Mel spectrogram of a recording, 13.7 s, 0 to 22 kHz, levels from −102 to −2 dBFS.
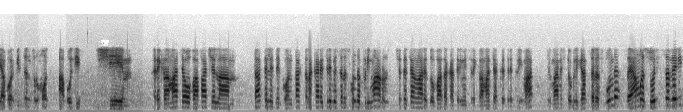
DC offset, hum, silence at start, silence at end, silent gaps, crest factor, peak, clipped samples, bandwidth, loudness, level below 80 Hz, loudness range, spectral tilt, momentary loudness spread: under 0.1%; none; 0 s; 0.05 s; none; 16 dB; 0 dBFS; under 0.1%; 6.8 kHz; -16 LUFS; -60 dBFS; 4 LU; -5.5 dB/octave; 12 LU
